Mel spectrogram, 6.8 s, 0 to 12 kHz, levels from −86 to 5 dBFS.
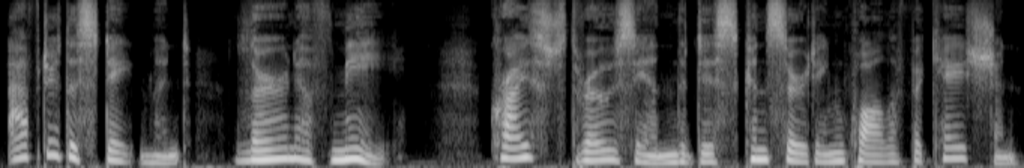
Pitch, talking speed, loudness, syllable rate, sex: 170 Hz, 105 wpm, -21 LUFS, 3.7 syllables/s, female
